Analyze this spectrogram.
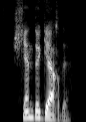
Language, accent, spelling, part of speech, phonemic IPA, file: French, France, chien de garde, noun, /ʃjɛ̃ d(ə) ɡaʁd/, LL-Q150 (fra)-chien de garde.wav
- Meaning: a guard dog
